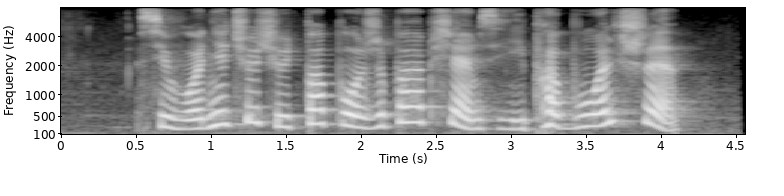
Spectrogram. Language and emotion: Russian, positive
